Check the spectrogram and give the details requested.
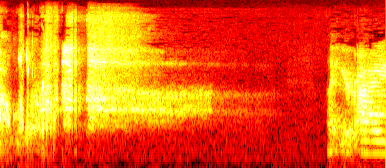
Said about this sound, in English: a deep breath in together. Big exhale out.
